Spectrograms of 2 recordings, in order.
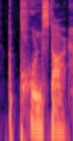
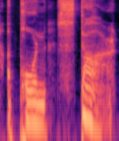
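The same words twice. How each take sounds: First: Said in the usual way. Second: Drawn-out, incredulous repeat; slow stunned exclamation; stunned slow disbelief. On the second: A narrator's reading. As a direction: savour the shock slowly. Shocked inner repetition.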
